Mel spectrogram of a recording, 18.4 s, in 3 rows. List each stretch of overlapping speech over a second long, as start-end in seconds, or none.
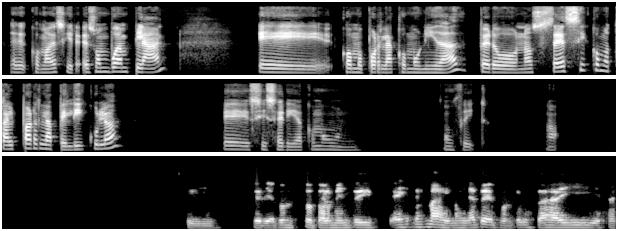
none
